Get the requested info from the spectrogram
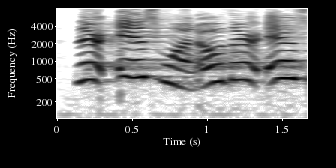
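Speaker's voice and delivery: delighted discovery. Acted. Girl finding a swing behind new house, delighted. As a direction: squeal with delight.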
